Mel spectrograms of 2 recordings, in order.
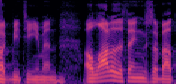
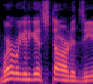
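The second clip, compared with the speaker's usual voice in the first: auctioneer call; 10 semitones higher, 9 dB louder than usual. Retold or imitated. Auctioneer calling out to crowd.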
